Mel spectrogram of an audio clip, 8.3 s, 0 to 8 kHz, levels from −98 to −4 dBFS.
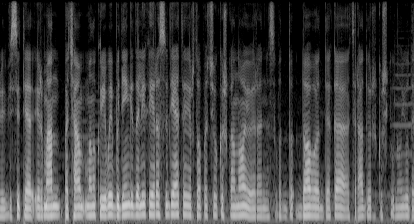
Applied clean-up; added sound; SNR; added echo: none; none; none; none.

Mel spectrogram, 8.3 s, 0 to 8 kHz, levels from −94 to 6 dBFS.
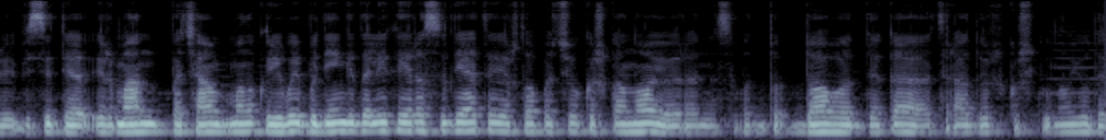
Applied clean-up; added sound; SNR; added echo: none; none; none; reverberation time 0.2 s.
